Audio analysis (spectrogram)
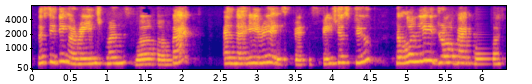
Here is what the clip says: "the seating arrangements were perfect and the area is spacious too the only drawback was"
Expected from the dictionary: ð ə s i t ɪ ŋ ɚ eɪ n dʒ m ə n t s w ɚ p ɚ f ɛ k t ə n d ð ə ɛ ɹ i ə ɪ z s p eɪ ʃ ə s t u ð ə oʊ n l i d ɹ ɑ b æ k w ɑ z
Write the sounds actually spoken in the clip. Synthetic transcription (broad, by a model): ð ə s i t ɪ ŋ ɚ eɪ n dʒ m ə n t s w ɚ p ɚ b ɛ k ə n d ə ɛ ɹ i ə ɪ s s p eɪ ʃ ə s t u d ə oʊ n l i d ɹ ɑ b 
